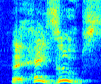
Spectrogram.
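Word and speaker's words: Jesús: You're probably looking at that word thinking Jesus, but I think it's probably Hispanic, so they would pronounce it Jesus.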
